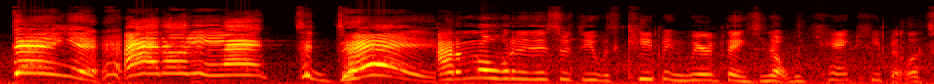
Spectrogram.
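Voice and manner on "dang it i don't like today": high, slow whining wail; whiny kid tantrum. Acted. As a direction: drag out the sulky complaint like a spoiled child. Kid can't keep the creature.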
